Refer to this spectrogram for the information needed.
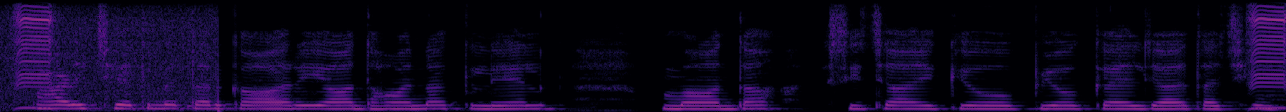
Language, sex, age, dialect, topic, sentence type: Maithili, female, 18-24, Southern/Standard, agriculture, statement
